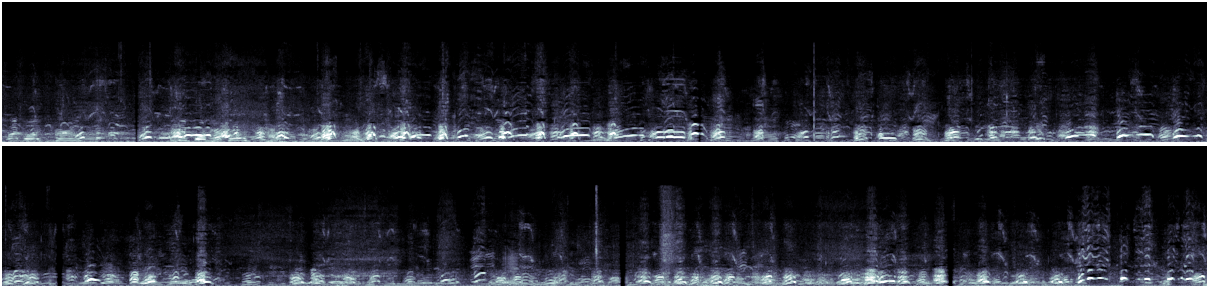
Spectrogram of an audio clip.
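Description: A team of harnessed Alaskan husky sled dogs barking and yelping together, many short rising-and-falling calls overlapping without pause: the excited clamour of dogs eager to run at a race start. It eases a little midway, then builds again near the end.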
